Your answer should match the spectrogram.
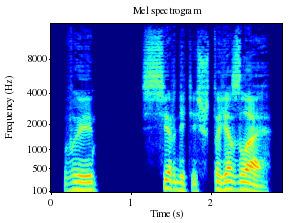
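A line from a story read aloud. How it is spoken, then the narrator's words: Broken-off speech. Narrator (Russian): сказала было, но не докончила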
